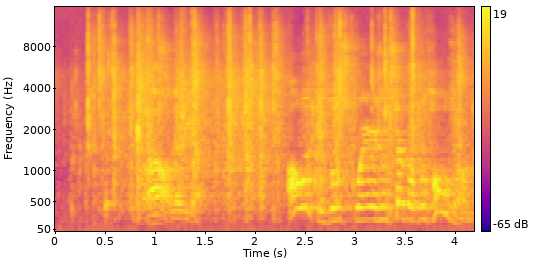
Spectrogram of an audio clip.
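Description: A plastic snack bag rustles and crinkles.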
